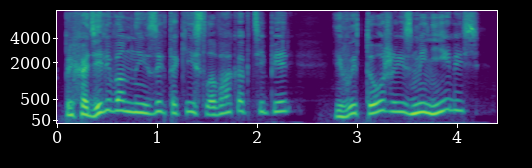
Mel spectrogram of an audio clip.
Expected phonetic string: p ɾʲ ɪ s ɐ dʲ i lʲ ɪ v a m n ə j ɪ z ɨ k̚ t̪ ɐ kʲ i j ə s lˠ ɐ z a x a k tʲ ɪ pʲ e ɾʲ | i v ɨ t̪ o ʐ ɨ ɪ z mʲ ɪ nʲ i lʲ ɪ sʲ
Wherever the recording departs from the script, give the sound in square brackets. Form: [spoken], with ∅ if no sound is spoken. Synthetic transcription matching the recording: p ɾʲ ɪ [x] ɐ dʲ i lʲ ɪ v a m n ə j ɪ z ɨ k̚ t̪ ɐ kʲ i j ə s lˠ ɐ [v] a [k] a k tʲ ɪ pʲ e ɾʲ | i v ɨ t̪ o ʐ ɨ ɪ z mʲ ɪ nʲ i lʲ ɪ sʲ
